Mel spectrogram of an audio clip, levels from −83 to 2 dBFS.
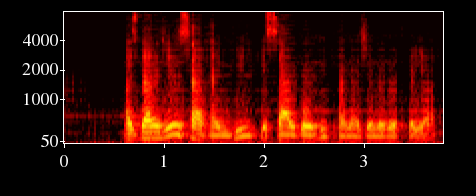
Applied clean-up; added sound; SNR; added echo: neural separator model SepFormer DNS4.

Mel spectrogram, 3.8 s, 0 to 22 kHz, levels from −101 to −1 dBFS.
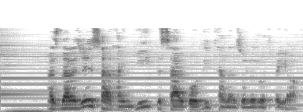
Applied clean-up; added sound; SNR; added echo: classical method log-MMSE.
